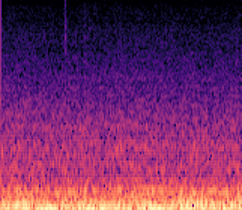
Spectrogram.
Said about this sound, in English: Damn, girl, you driving a car? What is that, a Focus, girl? Damn, girl, was that Focus?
